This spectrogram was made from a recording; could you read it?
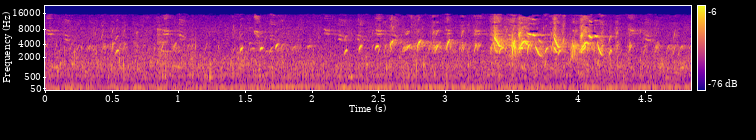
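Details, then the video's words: Goldfinch song, softer and more distant, with a quiet run of twittering notes that builds into a louder burst of high, jangling chirps near the end. "Goldfinch Singing their Song"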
